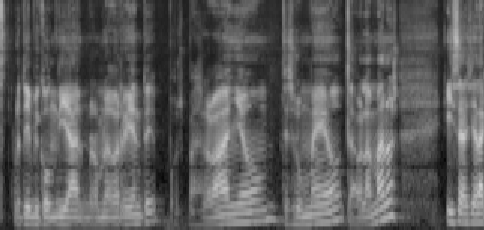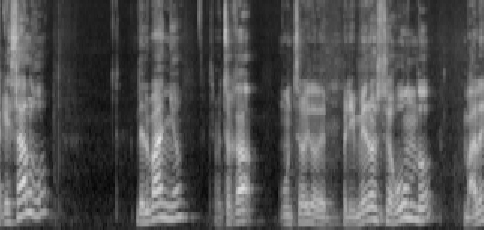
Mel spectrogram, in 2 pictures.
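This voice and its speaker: A man with a bright, sharp tone and fairly high pitch speaks at a moderate pace, his pitch swinging very widely and his loudness rising and falling a lot. He leaves long, frequent pauses, and the recording is very clean with a silent background. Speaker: podcast co-host. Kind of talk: casual chat.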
